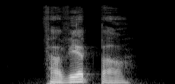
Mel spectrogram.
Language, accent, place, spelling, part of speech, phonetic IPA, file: German, Germany, Berlin, verwertbar, adjective, [fɛɐ̯ˈveːɐ̯tbaːɐ̯], De-verwertbar.ogg
- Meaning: 1. usable, applicable 2. realizable, exploitable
